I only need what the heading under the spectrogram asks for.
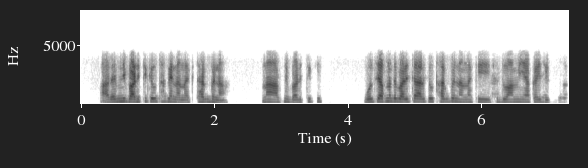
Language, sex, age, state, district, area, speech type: Bengali, female, 45-60, West Bengal, Purba Bardhaman, rural, conversation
